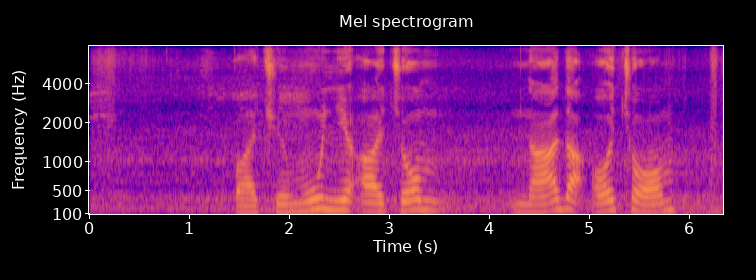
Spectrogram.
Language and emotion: Russian, neutral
